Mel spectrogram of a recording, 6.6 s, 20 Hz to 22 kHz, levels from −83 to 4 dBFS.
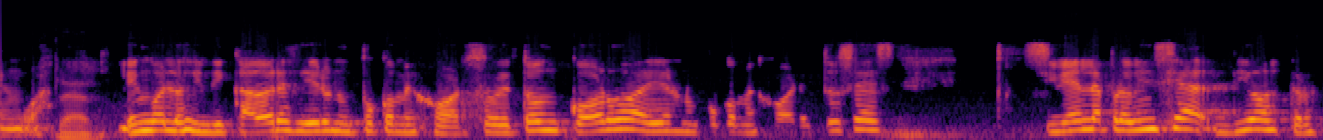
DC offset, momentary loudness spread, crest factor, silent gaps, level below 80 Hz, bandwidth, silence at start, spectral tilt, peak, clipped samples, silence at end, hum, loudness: under 0.1%; 12 LU; 14 dB; none; -52 dBFS; 7.4 kHz; 0 s; -5 dB/octave; -8 dBFS; under 0.1%; 0.05 s; none; -22 LUFS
